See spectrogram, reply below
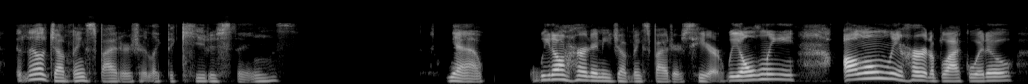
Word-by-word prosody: The - - -10
little 240 +2 +2
jumping 165 -1 -3
spiders 135 -3 -5
are, - - -11
like, - - -13
the 145 - -12
cutest 150 0 -5
things. 155 +5 -14 1.5
No. - - -1 0.5
We 205 +1 -4
don't 230 -1 +6
hurt 200 +1 +1
any 170 -3 -1
jumping 140 -2 -7
spiders 130 -1 -6
here. 150 - -4
We 185 +1 +4
only 220 +2 +2 0.5
I'll 225 +5 +8
only 275 -3 +4
hurt 195 -3 +3
a - - -1
black 155 0 +1
widow 175 +4 -1
175 Hz, 145 wpm, -22 LUFS, 150-210 Hz, 1.5 s, I'll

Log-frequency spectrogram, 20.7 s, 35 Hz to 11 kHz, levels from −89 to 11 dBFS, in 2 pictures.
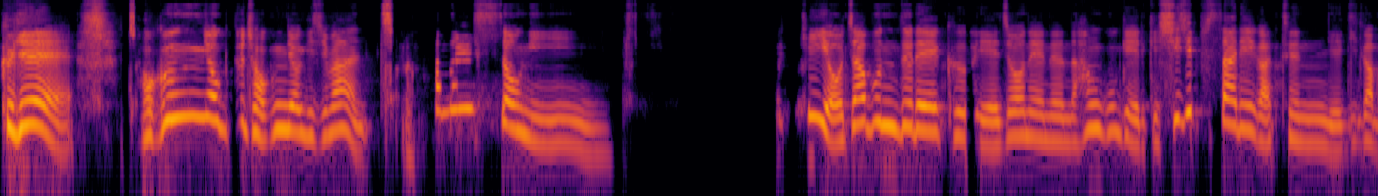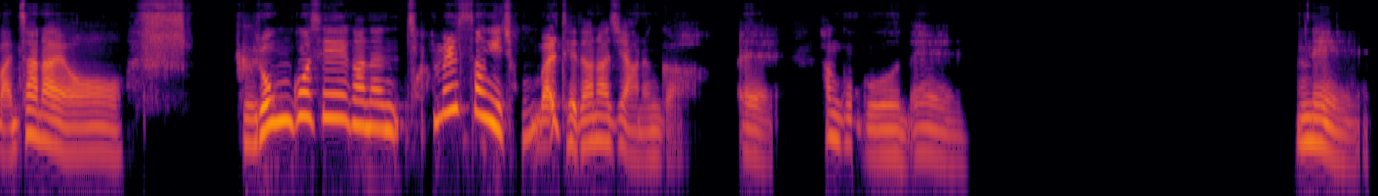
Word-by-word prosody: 그게 275 +2 +8 0.4
적응력도 340 -5 +3
적응력이지만 245 +2 +1
참을성이 190 - -2 1.2
특히 380 -7 -1
여자분들의 275 - +4
그 210 -1 -4
예전에는 185 +2 -3
한국에 240 -1 -4
이렇게 165 +2 -6
시집살이 315 - +1
같은 170 -2 -4
얘기가 160 +6 -4
많잖아요. 140 - -3 0.8
그런 265 - +2
것에 355 0 0
관한 270 -4 -1
참을성이 395 - 0
정말 195 -7 -3
대단하지 175 0 -5
않은가. 120 -2 -10 0.5
예 125 -5 -10 0.4
한국은 125 - -10
예. 120 -5 -14 2.5
네. 150 - -6
210 Hz, 210 characters per minute, -22 LUFS, -, 2.5 s, 그게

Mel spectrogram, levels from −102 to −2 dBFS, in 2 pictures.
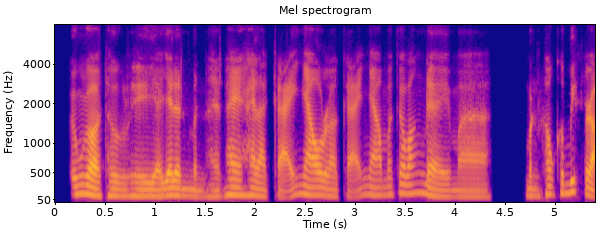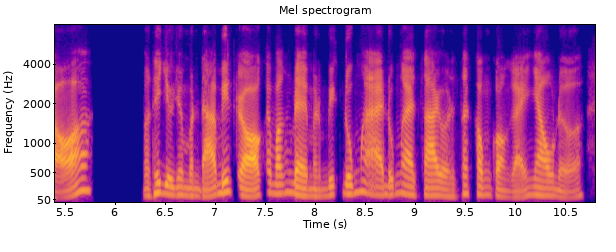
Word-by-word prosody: Đúng 140 +2 -2
rồi, 130 -5 +6
thường 115 -2 -4
thì 110 0 -2
gia 125 - +4
đình 120 -3 +1
mình 100 -1 -7
hay 110 +6 -2
hay 125 0 -1
là 115 -2 -1
cãi 95 +7 -2
nhau 130 -3 +2
là 110 -3 -2
cãi 105 - -5
nhau 130 -2 -3
mấy 140 +2 -9
cái 155 - -3
vấn 155 +2 -3
đề 110 -7 -1
mà 100 -1 -6 0.3
mình 115 -1 -7
không 135 +4 -4
có 160 - -6
biết 180 +3 -3
rõ, 205 0 +5 0.5
mà 115 - -6
thí 160 - +1
dụ 150 -4 0
như 130 0 -4
mình 120 -2 -5
đã 105 +2 +3
biết 175 +2 +1
rõ - - +7
cái 170 - -6
vấn 155 +2 0
đề, 130 -5 +4
mình 110 -1 -8
biết 130 +2 -4
đúng 155 +4 -2
ai 145 -7 +3
đúng, 130 +5 -5
ai 135 -4 +2
sai 120 0 +2
rồi 110 -2 -5
sẽ 150 - -2
không 135 -2 -2
còn 105 - -1
cãi 100 +5 -3
nhau 125 -3 0
nữa. 95 -1 -7
125 Hz, 280 wpm, -25 LUFS, 110-140 Hz, 0.5 s, rõ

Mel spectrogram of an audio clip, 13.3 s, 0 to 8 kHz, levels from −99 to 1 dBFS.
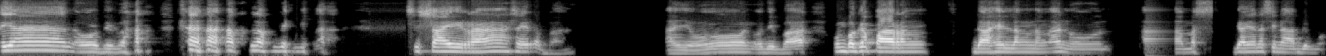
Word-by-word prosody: Ayan, 215 -1 +4
oh, 150 0 -2
'di 145 0 -8
ba, 145 +1 -8 0.6
naalala 220 -2 +4
ko - - -22
lang 200 -2 0
bigla 175 -2 -11 0.8
si 185 - -7
Shaira, 180 -1 +3
Shaira 165 -2 -6
ba? 105 -4 -23 1.1
Ayun, 130 +6 -5
oh, 130 - -10
'di 130 -1 -8
ba, 130 +3 -1 0.2
kumbaga 180 +1 +1
parang 165 -2 +6 0.5
dahil 150 +1 0
lang 150 0 -5
ng 145 0 -10
ano, 130 -6 -8 0.4
ah, 135 0 -13
mas 150 +1 -11 0.2
gaya 160 0 -1
ng 165 - -8
sinabi 140 -4 -6
mo 130 0 -22
155 Hz, 125 wpm, -19 LUFS, 140-180 Hz, 1.1 s, parang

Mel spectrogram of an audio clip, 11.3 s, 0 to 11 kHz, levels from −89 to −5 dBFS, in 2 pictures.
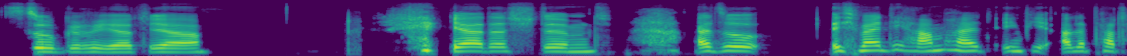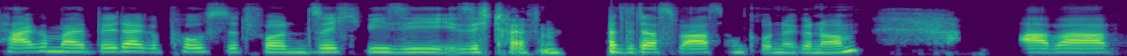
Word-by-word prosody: Suggeriert, 175 -2 +1
ja. 175 0 +4 1.3
Ja, 210 +1 +7
das 205 -1 -2
stimmt. 190 0 -2 0.4
Also, 220 0 +3 0.4
ich 205 - +3
meine, 240 +1 +5
die 260 0 -8
haben 225 +5 +2
halt 220 -1 +2
irgendwie 210 0 -6
alle 205 - +2
paar 205 0 -1
Tage 190 +2 +1
mal 190 -1 +1
Bilder 190 +2 +1
gepostet 180 0 -6
von 165 -1 -2
sich, 180 +2 -2
wie 175 0 -3
sie 160 -1 -4
sich 165 +1 -1
treffen. 150 - -1 0.2
Also, 180 -3 +3
das 165 -1 +2
war's 160 +2 +4
im 170 - -11
Grunde 155 -2 -7
genommen. 155 +9 0 0.8
Aber 170 0 +4
180 Hz, 165 wpm, -24 LUFS, 170-205 Hz, 1.3 s, Ja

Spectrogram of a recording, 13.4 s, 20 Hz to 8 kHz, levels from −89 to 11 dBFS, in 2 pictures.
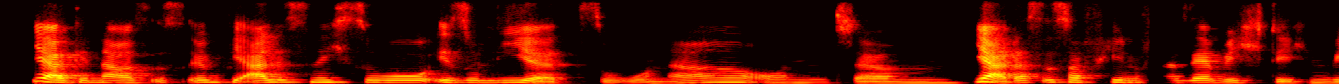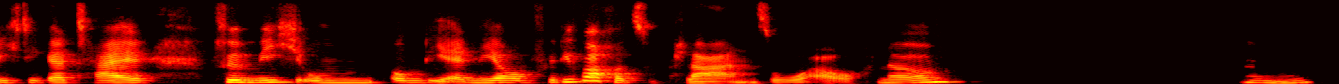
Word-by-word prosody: ja, 265 -10 +10
genau, 190 -4 -1
es 170 0 -7
ist - - -7
irgendwie 205 +1 -3
alles 215 +3 +2
nicht 210 0 -2
so 190 -2 -1
isoliert 185 -5 0
so, 125 -1 -6
ne? 185 +8 -5
Und, 160 -1 -11
ähm, 150 +1 -6
ja, - - +11
das 185 +1 +1
ist 215 0 +2
auf 205 0 -3
jeden 205 -3 -5
Fall 180 -1 -14
sehr 180 -2 +1
wichtig, 165 -4 -6
'n 160 - -9
wichtiger 170 0 -2
Teil 175 +1 +3 0.3
für 215 -1 +3
mich, 205 +2 -3
um 170 0 -4
um 180 -1 -1
die 175 - -2
Ernährung 180 +2 0
für 205 - -9
die 245 +5 -2
Woche 340 - +7
zu 150 -4 -7
planen, 150 +7 -2
so 120 -1 -7
auch, - - -5
ne? 185 +10 -1 1.5
Mhm. 170 0 -7
180 Hz, 175 wpm, -24 LUFS, 165-200 Hz, 1.5 s, ja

